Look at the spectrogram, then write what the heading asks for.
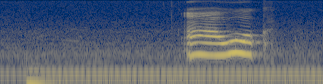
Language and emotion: Russian, neutral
